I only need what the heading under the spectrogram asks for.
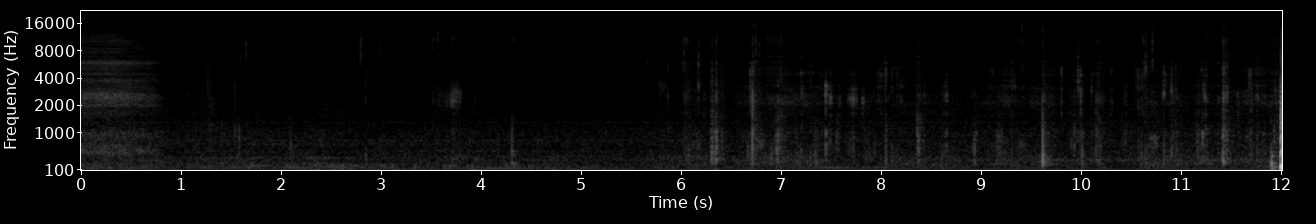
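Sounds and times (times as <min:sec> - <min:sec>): faint chewing mouth clicks: 0:05.6 - 0:11.9.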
